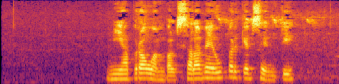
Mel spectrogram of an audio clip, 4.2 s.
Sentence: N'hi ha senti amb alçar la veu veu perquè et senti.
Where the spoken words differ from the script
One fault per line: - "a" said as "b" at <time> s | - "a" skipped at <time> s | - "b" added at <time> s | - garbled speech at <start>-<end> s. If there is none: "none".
- "senti" said as "prou" at 1.7 s
- "veu" skipped at 2.8 s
